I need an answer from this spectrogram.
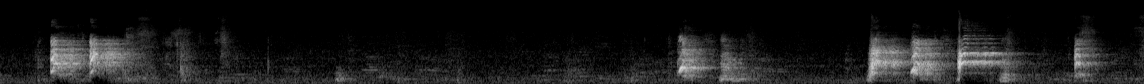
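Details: Twelve-week-old Cardigan Welsh Corgi puppy playing in a dog bed, giving short sharp barks in bursts: a pair near the start, another pair midway, then a quick run of four barks with quieter gaps between.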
